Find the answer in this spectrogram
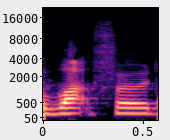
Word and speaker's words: Watford: to Watford, you know Watford in England? It's actually Watford. Right? But they say Watford. Why? Because they don't pronounce the T.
